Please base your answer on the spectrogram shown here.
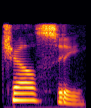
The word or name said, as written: Chelsea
